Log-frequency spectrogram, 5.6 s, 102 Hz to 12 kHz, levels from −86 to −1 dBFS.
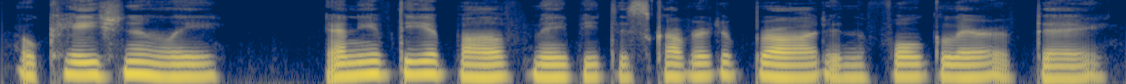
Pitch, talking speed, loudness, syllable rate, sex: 165 Hz, 160 wpm, -19 LUFS, 5.5 syllables/s, female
